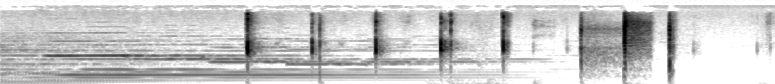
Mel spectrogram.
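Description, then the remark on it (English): A quick series of crisp finger snaps, about eight or nine in uneven rhythm, rings out sharp after a sustained tonal chord fades, with a brief noisy burst near the end. “Snaps all around, my friend. Snaps all around. Snaps and claps.”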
